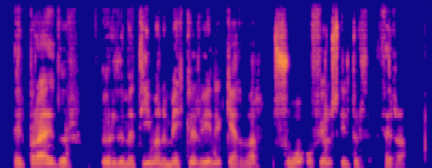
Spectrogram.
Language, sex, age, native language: Icelandic, male, 40-49, Icelandic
